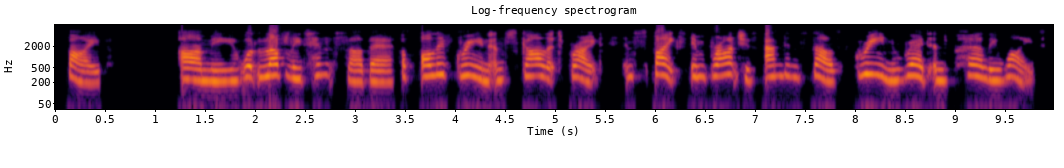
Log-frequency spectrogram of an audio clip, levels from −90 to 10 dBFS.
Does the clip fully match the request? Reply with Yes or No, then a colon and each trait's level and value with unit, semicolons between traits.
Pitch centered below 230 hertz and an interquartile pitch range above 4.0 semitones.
No: very high, 275 Hz; average, 5.1 semitones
